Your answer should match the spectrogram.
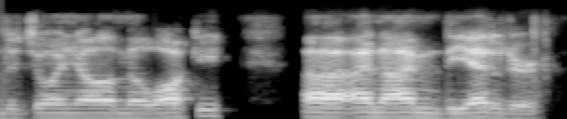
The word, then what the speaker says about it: Milwaukee: to know how to how to pronounce it not milwaukee milwaukee and um i was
